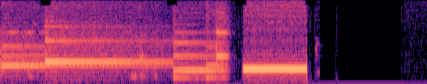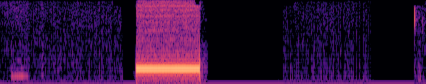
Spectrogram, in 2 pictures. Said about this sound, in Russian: давайте я вас с главным инженером соединю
